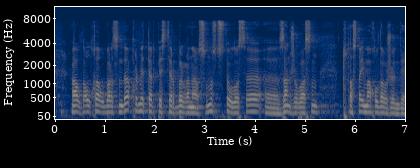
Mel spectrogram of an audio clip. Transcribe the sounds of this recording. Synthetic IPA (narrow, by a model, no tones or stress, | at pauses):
ɑlˠd̪ʰɑwlˠqʰɑəbɑɾəsənd̪ɑqʰʊɾme̞t̪ːæɾt̪̚pe̞st̪e̞ɾbɪɾʁɑnɑsʊnəst̪ʰʏ̥st̪ɪwolˠwo̞səzɑnʒo̞bɑsən | t̪ʰʊ̥t̪ɑst̪ɑjmɑqʊlˠd̪ɑwʒɵnɪnd̪e̞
